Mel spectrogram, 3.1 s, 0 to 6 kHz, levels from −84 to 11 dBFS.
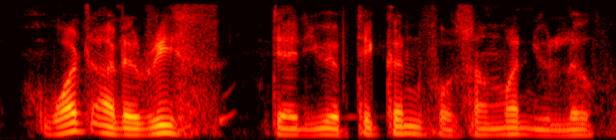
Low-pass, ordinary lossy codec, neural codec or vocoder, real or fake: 5.4 kHz; none; none; real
